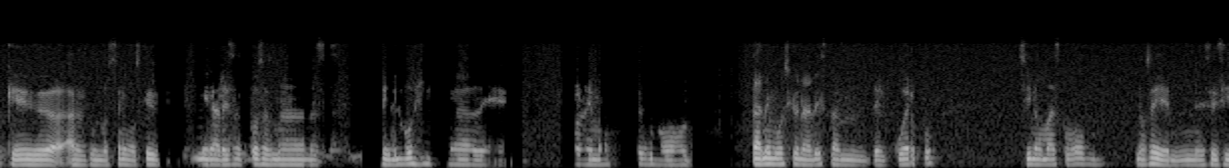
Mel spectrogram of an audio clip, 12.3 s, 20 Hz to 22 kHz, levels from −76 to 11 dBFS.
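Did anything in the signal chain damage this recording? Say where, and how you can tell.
Yes, the damage happened in the call processing stage, specifically in the echo canceller.

The speech is pulled down in three stretches: 1.58 to 2.52 s, by up to about 20 dB; 2.9 to 5.17 s, the worst, by up to about 40 dB; and 5.69 to 6.92 s, by up to about 25 dB. The likely cause is speech suppressed in double talk. The far side was talking at the same time, and the canceller couldn't separate the local talker from the loudspeaker's echo, so it attenuated both. The talker dips and drops away in pieces during these stretches.

Inside those same stretches, a second, faint voice comes through at 1.67 to 1.89 s (about 30 dB below the speech), at 2.46 to 2.51 s and at 3.2 to 3.61 s (both about 25 dB below). This is likely the other side's voice leaking through. The loudspeaker's output reached the microphone, and the canceller's filter didn't fully subtract it, so fragments of the far end survive behind the talker.

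From 7.2 to 7.4 s, the room tone drops by about 33 dB for a fifth of a second and then returns. This is background gated by the echo canceller. While it judged the loudspeaker to be active, the canceller clamped the microphone hard, and the background vanished until it released.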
